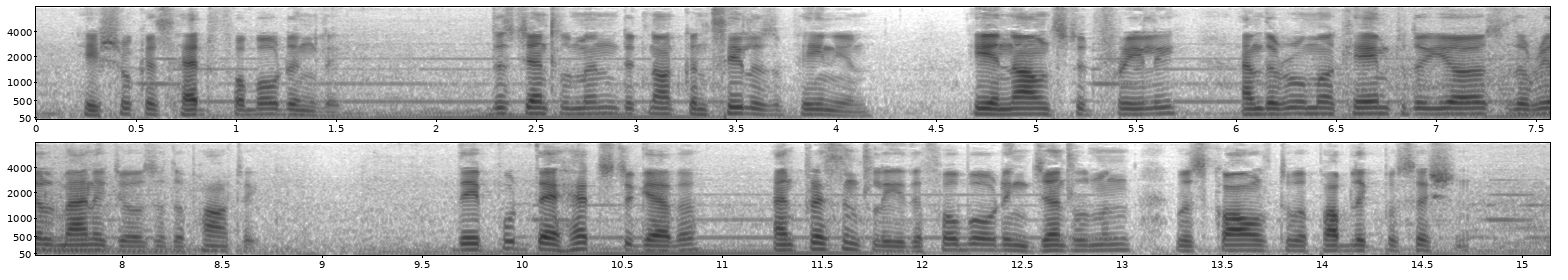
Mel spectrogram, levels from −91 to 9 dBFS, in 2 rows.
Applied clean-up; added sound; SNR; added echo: none; Car passing by + Wind instrument, woodwind instrument; 16 dB; none.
